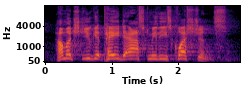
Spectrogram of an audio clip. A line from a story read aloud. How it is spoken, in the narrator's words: he finally shouted back at the guard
